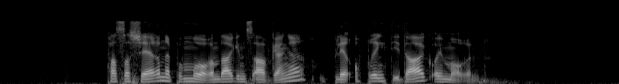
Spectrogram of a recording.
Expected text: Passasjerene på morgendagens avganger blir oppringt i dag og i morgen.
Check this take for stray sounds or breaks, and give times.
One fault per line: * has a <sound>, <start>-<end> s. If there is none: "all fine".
all fine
